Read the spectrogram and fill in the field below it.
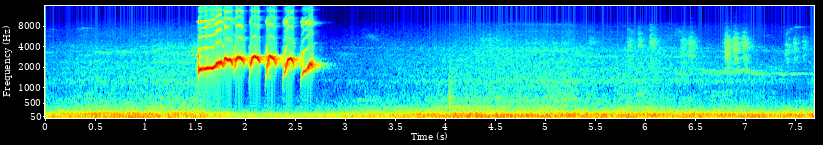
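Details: Orange-headed thrush (anis merah) from Bali used as stimulation song: six rapid, repeated rising whistled notes in just over a second, followed by quiet background rumble and a few faint distant chirps.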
